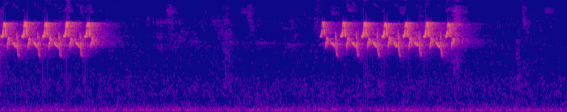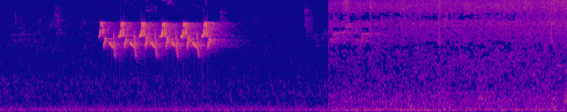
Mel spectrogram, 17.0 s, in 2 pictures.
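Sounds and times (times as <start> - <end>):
songbird singing: 0.0 - 12.2, 13.0 - 17.0
steady low rumble: 12.2 - 17.0.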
